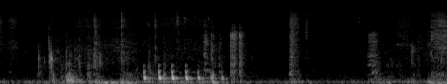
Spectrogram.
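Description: A bird's low, quickly pulsed cooing call, about nine short notes lasting under a second, heard about one and a half seconds in. A few light taps come around it.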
